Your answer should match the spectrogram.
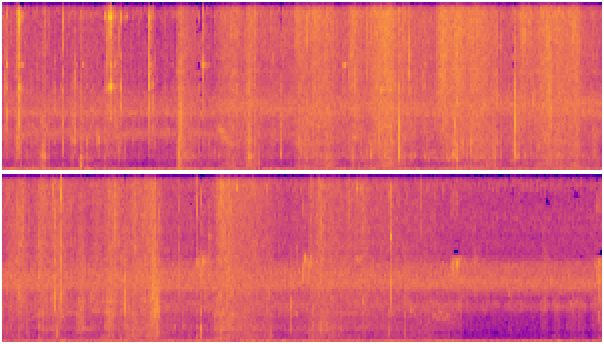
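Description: Dogs moving about close by: footsteps and rustling over leaves and grass, with scattered short clicks and two sharper clicks about one and two seconds in, over a steady low rumble.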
